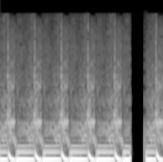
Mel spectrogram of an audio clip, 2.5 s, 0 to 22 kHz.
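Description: Hardstyle track playing back from the DAW at 150 BPM: a fast, steady run of kick drums, each with a falling pitch, over a deep sustained bass. Playback cuts out abruptly at the end.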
